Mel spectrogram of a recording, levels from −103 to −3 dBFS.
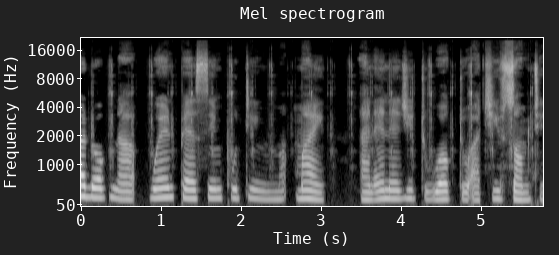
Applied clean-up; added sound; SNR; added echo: neural mask model RNNoise.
